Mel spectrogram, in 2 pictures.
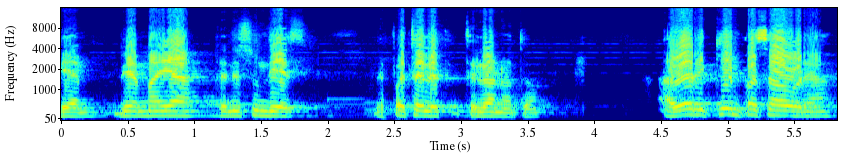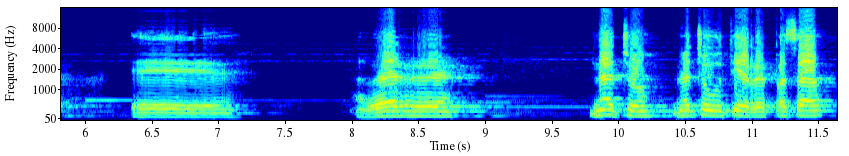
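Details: Adult male speaker, Spanish; Normal fluent speech.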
